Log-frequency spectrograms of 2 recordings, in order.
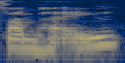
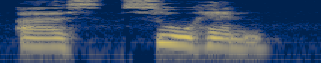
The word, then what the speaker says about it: Samhain: But so on this day, we're looking at something, a day called Samhain, which actually, it's not pronounced Samhain, it's pronounced Sulhin.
